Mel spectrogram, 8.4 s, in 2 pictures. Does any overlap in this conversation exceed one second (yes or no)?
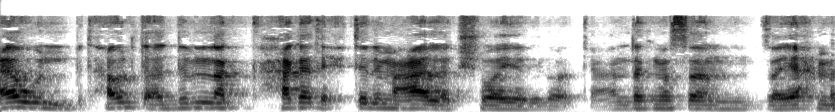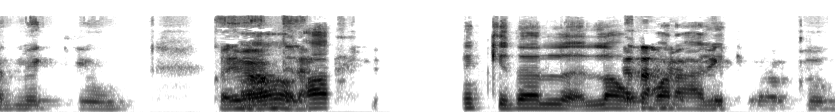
no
